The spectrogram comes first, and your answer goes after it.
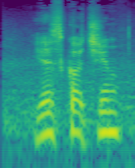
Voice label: Homshetsi i dont come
